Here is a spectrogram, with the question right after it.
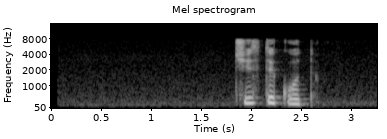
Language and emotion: Russian, neutral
